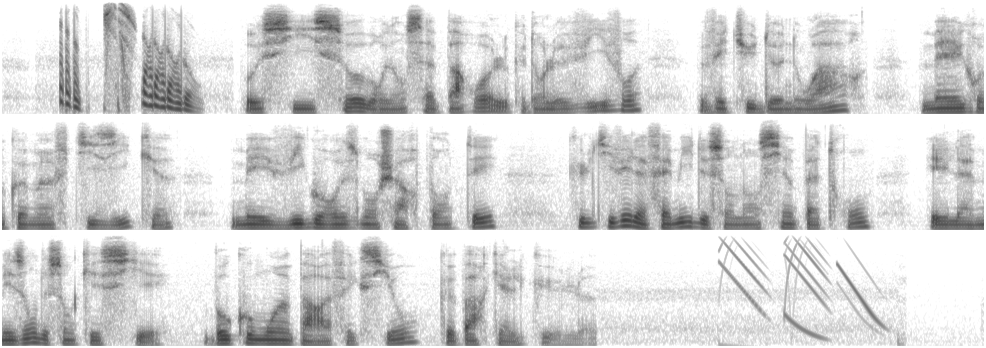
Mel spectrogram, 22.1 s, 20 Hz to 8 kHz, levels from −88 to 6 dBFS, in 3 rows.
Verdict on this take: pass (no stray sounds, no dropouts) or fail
fail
